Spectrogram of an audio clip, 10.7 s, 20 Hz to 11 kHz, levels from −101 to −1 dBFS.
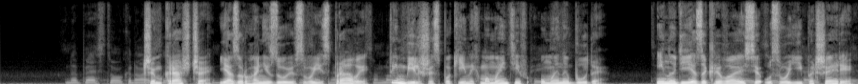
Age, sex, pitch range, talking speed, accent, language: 30-49, male, 90-135 Hz, 105 wpm, native, Ukrainian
